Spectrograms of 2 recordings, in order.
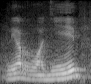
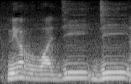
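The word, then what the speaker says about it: الرجيم: Baru yang terakhir pembahasannya di huruf jim, nirwajim. Nah, jim sini mau saya garis bawahi, yaitu seringnya bocor. Nah, jangan sampai kita membacanya nirwajiji. Nah, itu ya. Huruf jim itu keluarnya dari tengah lidah.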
